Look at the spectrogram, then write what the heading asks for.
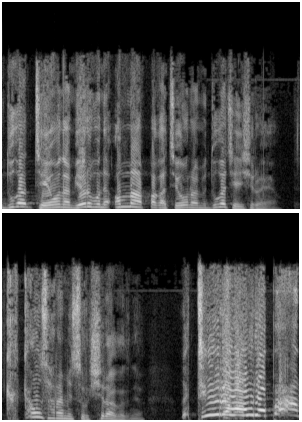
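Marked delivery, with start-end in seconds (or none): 4.8-5.9 put-on high, loud child's cry of protest; a child shouting at a stepparent coming in; upset child protesting. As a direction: play the kid yelling at the new parent. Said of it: "막 이러면서".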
